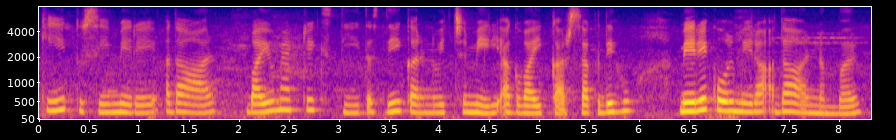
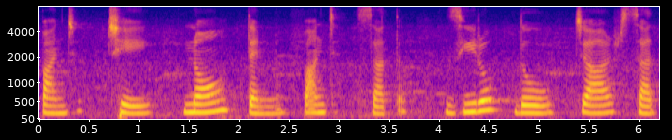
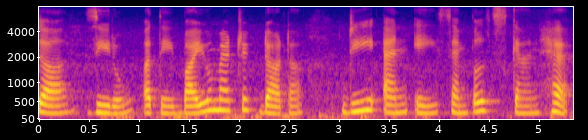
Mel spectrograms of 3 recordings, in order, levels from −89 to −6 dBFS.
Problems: background sounds at intervals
